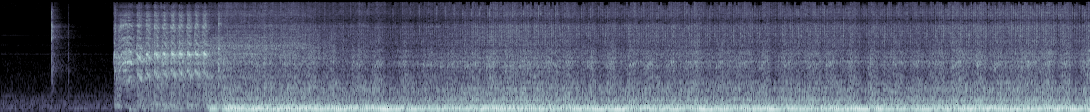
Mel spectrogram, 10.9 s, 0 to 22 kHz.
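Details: 2008 Yamaha R6 with Two Brothers slip-on exhaust: loud, uneven idle that pulses and stumbles, rpm bouncing even warm and worse cold, plus some ticking; rough unstable idle, cam chain tensioner suggested but cause unknown.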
